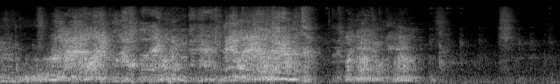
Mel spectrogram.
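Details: Shiba Inu puppies playing and only pretending to fight, harsh rasping growls and snarls in loud rough bursts, fading to quieter scuffling, indoors.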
